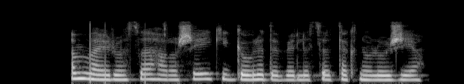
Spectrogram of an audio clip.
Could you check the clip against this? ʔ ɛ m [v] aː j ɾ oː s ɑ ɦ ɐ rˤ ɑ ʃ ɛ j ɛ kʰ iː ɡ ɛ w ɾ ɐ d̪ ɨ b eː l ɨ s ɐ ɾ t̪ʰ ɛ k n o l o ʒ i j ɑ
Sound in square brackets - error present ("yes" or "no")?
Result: no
